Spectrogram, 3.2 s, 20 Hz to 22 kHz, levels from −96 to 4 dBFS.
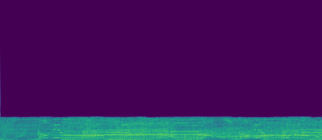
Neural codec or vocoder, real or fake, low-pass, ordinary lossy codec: none; real; 3.6 kHz; MP3, 16 kbps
